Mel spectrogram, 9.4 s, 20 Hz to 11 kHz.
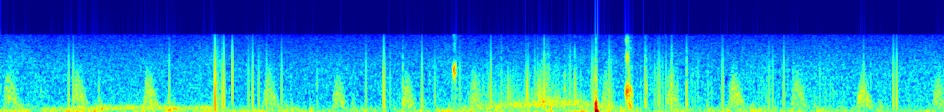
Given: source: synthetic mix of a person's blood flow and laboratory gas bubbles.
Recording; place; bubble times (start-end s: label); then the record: Doppler ultrasound of blood flow; subclavian vein
4.52-4.58 s: bubbles
6.25-6.34 s: bubbles
From the record:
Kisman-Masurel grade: 113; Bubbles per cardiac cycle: 1 to 2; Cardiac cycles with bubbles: 1 to 10%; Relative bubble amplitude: loud (0.450 to 0.775); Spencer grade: 1 (occasional bubble signal discernible with the cardiac motion signal, with majority of cardiac periods free of bubbles); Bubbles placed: anywhere in the cardiac cycle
